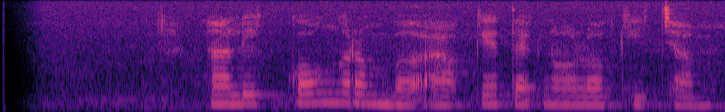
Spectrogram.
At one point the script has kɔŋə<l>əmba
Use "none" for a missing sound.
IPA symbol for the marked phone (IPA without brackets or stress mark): ɾ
